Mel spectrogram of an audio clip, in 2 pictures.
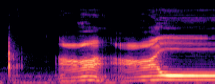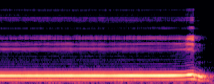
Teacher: আইন কন্ঠনালীর মধ্যখান থেকে উচ্চারণ করতে হবে আইনটা অবশ্যই চাপ দিতে হবে এখানে চাপ দিয়ে অথবা চিকন করে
